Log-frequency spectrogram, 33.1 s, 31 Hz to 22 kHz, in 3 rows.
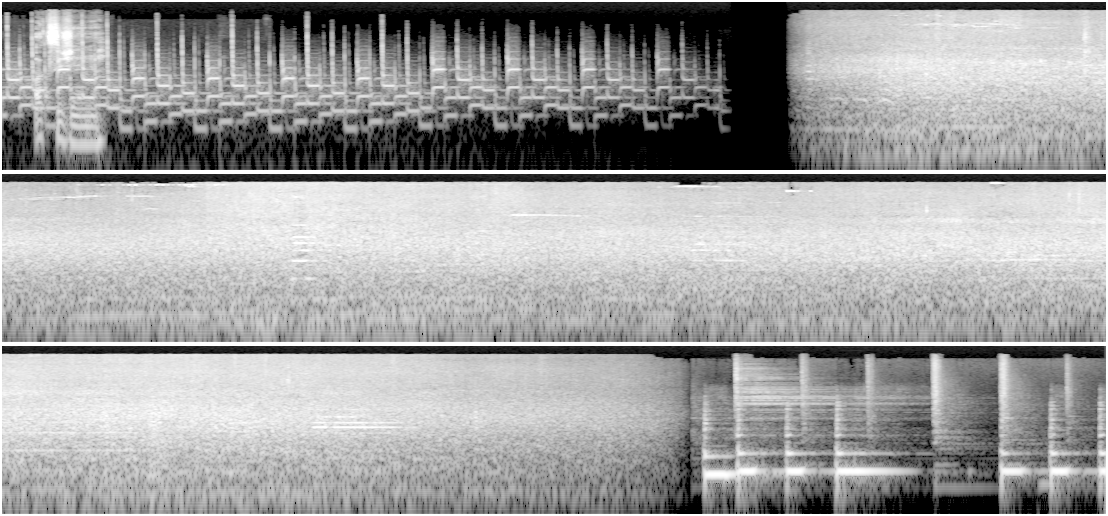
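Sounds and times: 
speech: 0:00.4 - 0:01.3
city street traffic with cars passing: 0:07.9 - 0:33.0.

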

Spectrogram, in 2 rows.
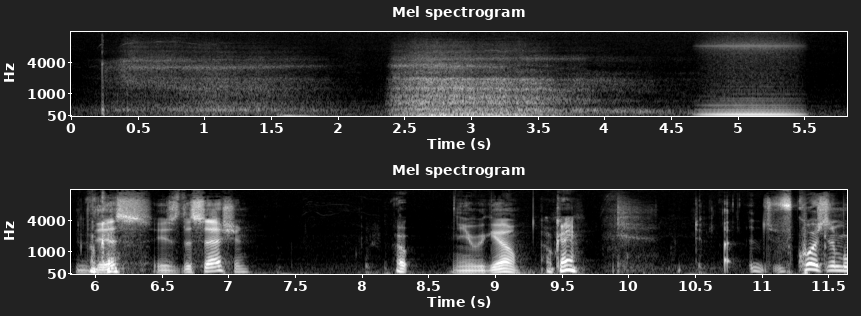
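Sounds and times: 
deep breath drawn before an auditing session: 0:00.2 - 0:05.0
sustained buzzing tone: 0:04.7 - 0:05.6
speech: 0:05.9 - 0:07.2, 0:08.2 - 0:10.1, 0:10.9 - 0:11.6.

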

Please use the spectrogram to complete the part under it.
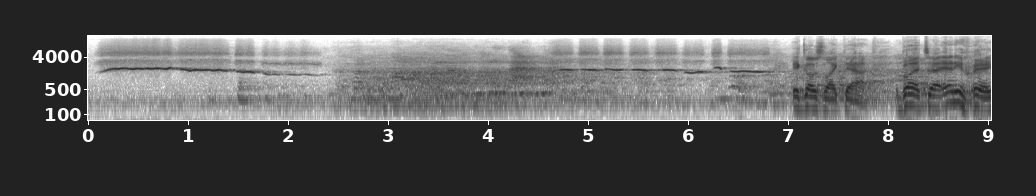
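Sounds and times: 
whistled Spanish speech: 0:00.1 - 0:02.4, 0:04.7 - 0:07.0
person chuckling: 0:01.2 - 0:02.4, 0:04.0 - 0:08.2
speech: 0:07.0 - 0:09.0.

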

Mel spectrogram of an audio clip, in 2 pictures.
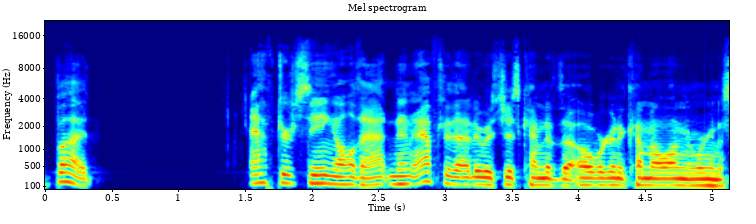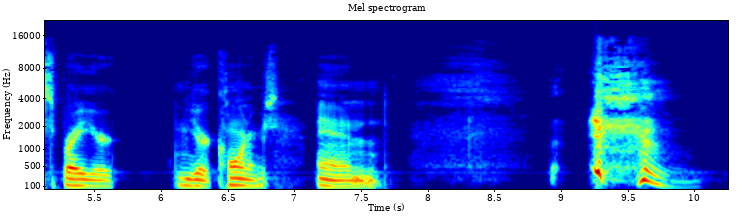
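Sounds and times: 
speech: 0:00.1 - 0:00.4, 0:01.5 - 0:07.8, 0:08.9 - 0:09.9
person clearing throat: 0:08.9 - 0:10.1
person coughing: 0:09.0 - 0:10.1.

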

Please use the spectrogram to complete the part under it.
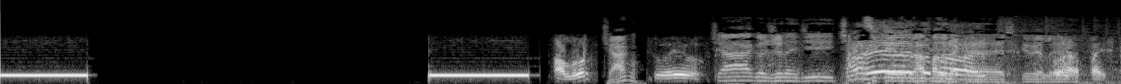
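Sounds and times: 
telephone ringback tone while placing a call: 0:04.3 - 0:05.3
speech: 0:05.6 - 0:11.2.

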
